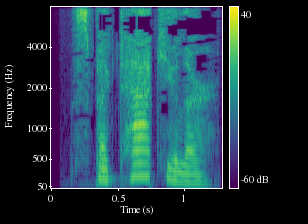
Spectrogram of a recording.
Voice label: "Spectacular", English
